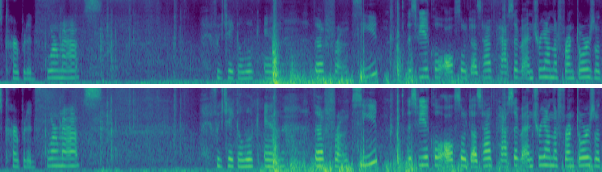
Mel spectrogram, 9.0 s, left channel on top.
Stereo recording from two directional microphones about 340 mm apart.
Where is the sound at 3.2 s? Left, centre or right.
Centre.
